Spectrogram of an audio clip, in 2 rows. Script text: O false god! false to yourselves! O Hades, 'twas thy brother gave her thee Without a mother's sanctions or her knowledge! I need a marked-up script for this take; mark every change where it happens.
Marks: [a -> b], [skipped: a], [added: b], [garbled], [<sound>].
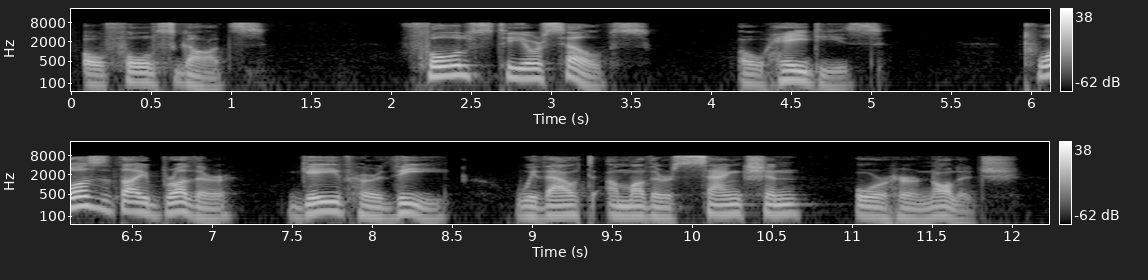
O false [god! -> gods] false to yourselves! O Hades, 'twas thy brother gave her thee Without a mother's [sanctions -> sanction] or her knowledge!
